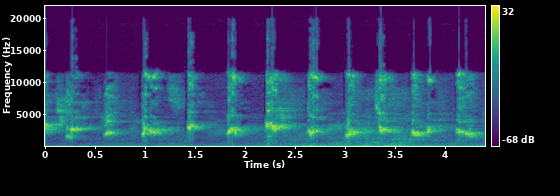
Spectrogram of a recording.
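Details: Yellow-vented bulbul (trucukan) singing loudly and clearly, used for luring or training birds; a steady run of about eleven bright, slurred chirps over four seconds, faint low hum in the background.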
